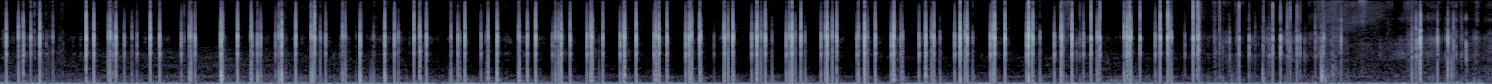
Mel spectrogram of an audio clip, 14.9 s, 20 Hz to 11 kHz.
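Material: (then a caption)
Plastic, metal. Long acrylic nails tap and scratch the mic capsules of a Tascam DR-05 handheld recorder with a plastic body and metal mic grilles. Dense, rapid, sharp clicks and scratchy ticks come in quick bursts with no ring, bright and crisp with a constant low hum underneath.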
